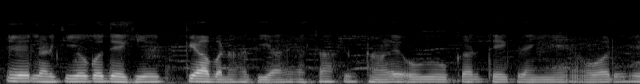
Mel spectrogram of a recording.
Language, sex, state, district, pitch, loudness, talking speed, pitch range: Hindi, male, Uttar Pradesh, Jyotiba Phule Nagar, 120 Hz, -28 LUFS, 150 wpm, 115-125 Hz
